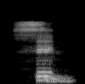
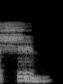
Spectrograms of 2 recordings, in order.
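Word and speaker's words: שם: La palabra Sem, que nosotros la pronunciamos como Sem, en hebreo Shem, que quiere decir nombre, ¿ya?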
